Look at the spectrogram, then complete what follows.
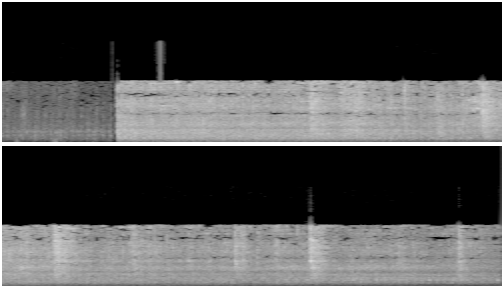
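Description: Zetor tractor's diesel engine running steadily as it pulls a spike-tooth harrow across ploughed soil, mixed with the harrow's metal clanking and rattling over the clods. It is quieter at first and turns loud about a second in.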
